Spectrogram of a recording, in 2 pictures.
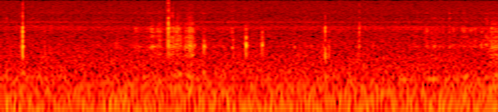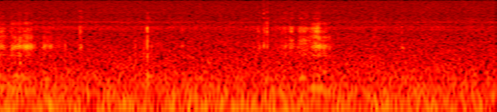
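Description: Faint underwater clicks and short scratchy crackles while a fish attacks the live bait on a fishing rig in front of the camera: sharp single clicks scattered through, with crackling patches about a second in, near four seconds and near six seconds, over a steady hiss.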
